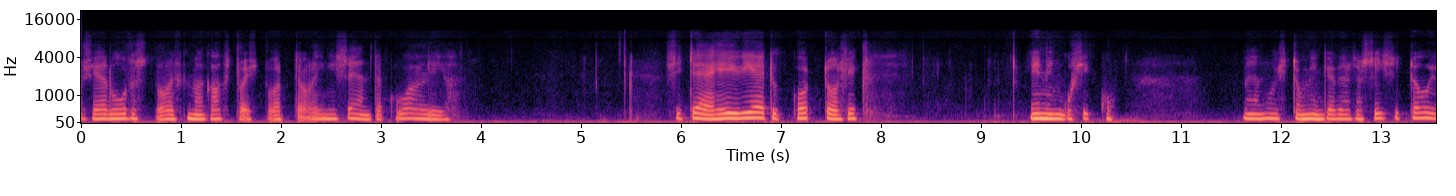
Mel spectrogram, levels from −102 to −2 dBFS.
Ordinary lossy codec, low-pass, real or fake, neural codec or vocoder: Opus, 32 kbps; 10.8 kHz; fake; codec, 24 kHz, 1 kbps, SNAC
